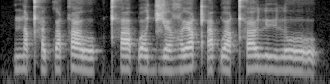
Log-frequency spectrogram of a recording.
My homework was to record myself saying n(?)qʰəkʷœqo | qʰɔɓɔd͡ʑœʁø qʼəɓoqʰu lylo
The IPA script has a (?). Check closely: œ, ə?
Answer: ə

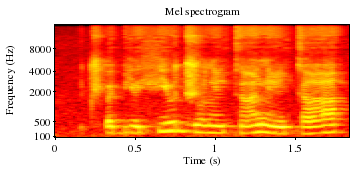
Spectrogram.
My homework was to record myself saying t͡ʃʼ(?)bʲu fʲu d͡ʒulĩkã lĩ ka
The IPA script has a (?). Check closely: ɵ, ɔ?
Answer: ɵ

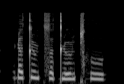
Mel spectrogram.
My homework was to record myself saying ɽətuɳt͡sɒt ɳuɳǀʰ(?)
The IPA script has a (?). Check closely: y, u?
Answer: u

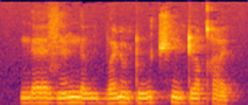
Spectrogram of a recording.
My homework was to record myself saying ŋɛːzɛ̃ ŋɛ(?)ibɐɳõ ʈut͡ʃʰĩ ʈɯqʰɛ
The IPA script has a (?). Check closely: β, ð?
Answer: β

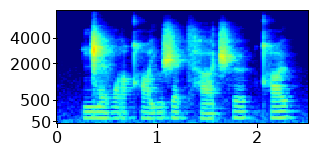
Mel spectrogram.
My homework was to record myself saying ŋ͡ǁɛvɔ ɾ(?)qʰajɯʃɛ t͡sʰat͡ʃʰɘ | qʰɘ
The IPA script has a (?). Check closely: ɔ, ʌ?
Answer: ʌ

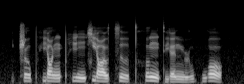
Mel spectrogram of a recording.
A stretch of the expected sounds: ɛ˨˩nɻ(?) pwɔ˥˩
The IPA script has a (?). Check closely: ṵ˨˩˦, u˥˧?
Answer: u˥˧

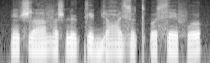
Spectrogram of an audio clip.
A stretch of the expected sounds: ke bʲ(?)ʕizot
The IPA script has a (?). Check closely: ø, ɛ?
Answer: ɛ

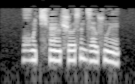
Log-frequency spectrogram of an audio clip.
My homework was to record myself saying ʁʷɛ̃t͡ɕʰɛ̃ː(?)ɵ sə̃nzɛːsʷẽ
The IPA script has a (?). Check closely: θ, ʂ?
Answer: ʂ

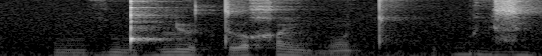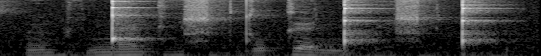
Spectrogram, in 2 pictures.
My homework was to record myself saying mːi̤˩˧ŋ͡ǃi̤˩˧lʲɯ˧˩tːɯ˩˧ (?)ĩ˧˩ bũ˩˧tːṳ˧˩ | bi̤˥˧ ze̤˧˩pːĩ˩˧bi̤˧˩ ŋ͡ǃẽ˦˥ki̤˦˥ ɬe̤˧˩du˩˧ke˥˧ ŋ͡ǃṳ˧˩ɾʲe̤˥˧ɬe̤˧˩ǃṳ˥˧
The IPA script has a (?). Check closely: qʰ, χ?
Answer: χ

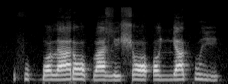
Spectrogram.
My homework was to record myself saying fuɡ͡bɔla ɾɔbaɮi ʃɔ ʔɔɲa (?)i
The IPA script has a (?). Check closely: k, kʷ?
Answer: kʷ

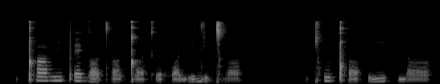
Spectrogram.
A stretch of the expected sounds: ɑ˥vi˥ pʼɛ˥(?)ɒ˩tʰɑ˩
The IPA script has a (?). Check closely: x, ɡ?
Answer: ɡ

